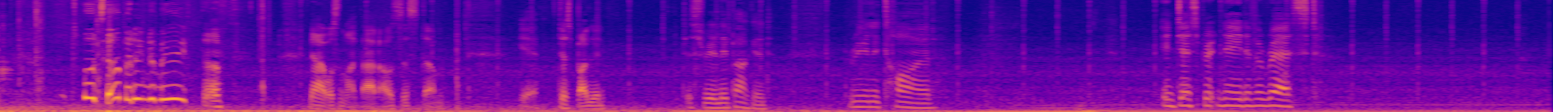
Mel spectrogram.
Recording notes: I'm in the car with some news for all of you.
